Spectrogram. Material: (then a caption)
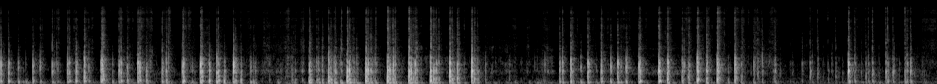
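Cardboard. Fingertips and nails tap and scratch a small, hollow printed cardboard box with an open flap. The result is a rapid, uneven run of dull, hollow knocks and soft scrapes with a papery midrange tone around 620 Hz. Each tap dies away almost at once, with a brief pause partway through before the tapping picks up again.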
